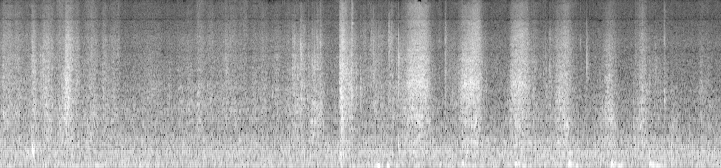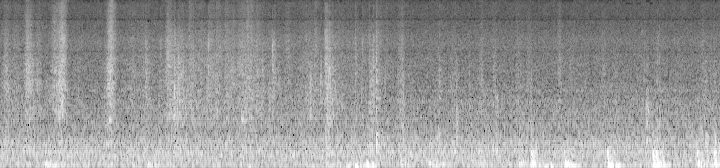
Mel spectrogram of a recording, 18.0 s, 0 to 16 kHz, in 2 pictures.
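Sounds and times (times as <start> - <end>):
paintbrush strokes on canvas: 4.1 - 16.8.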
